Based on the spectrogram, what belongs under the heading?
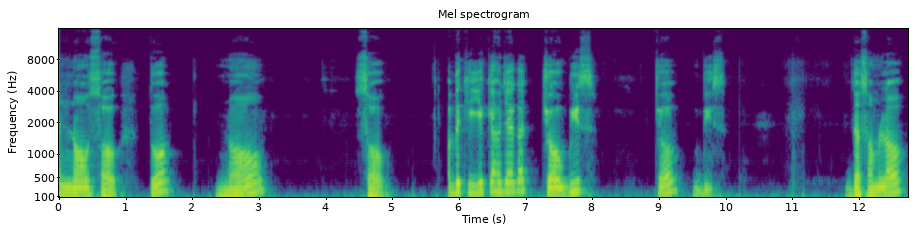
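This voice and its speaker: A male math teacher with a slightly high voice. He walks through a lesson patiently, asking questions and checking in with a frequent "okay". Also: a little mellow.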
